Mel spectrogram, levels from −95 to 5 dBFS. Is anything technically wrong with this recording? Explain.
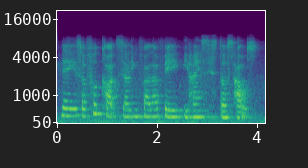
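No, nothing stood out as technically wrong on listening to this speech recording.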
